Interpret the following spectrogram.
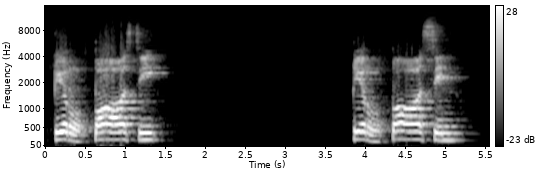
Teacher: Ta is very thick and high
